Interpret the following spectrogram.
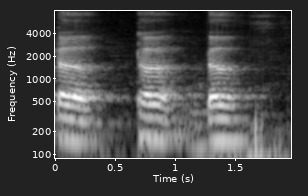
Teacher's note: जीभ का जो बिल्कुल जो शुरुआती भाग होगा जो बिल्कुल आगे से जो पॉइंट होता है जीभ का वह टच करता है आपके मूर्धा को।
